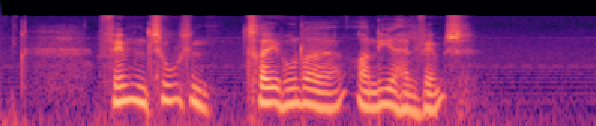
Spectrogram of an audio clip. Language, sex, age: Danish, male, 69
